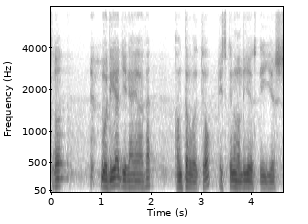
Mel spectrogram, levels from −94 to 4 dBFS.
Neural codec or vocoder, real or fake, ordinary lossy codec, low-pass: codec, 16 kHz, 0.5 kbps, FunCodec, trained on Chinese and English, 25 frames a second; fake; none; 7.2 kHz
